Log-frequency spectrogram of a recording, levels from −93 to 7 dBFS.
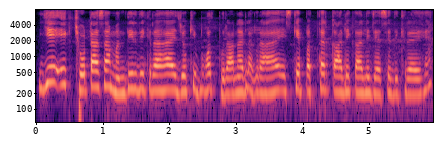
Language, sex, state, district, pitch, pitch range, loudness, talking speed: Hindi, female, Uttar Pradesh, Jalaun, 225 Hz, 205-240 Hz, -18 LUFS, 220 wpm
